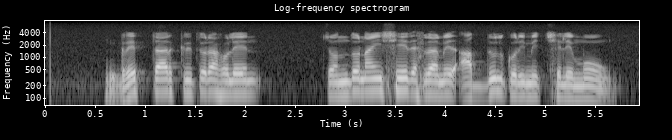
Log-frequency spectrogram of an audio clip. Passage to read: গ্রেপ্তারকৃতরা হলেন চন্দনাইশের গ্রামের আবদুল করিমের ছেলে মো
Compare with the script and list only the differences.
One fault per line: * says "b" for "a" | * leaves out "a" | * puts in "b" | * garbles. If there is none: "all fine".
all fine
